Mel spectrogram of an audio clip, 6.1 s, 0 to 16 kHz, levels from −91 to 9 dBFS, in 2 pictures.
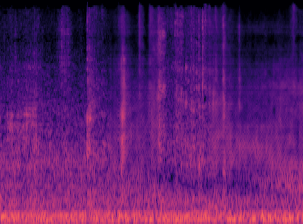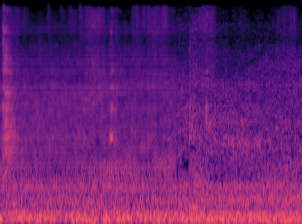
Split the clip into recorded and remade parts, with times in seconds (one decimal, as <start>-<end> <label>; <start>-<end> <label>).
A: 0.0-1.1 recorded; 1.1-1.6 remade; 1.6-2.1 recorded; 2.1-4.8 remade; 4.8-6.1 recorded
